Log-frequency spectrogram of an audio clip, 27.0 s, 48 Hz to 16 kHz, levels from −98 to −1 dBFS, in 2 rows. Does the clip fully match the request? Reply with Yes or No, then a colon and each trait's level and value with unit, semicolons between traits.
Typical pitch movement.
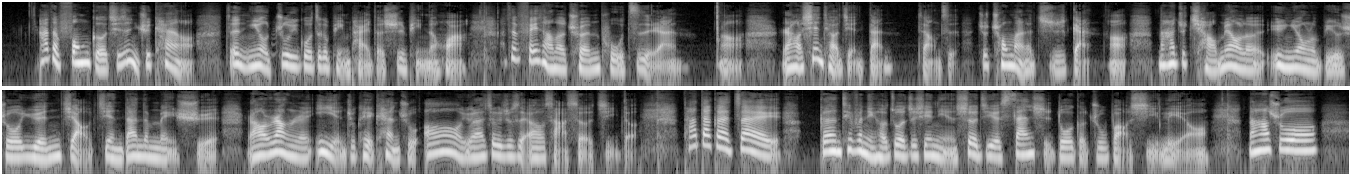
No: wide, 6.2 semitones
